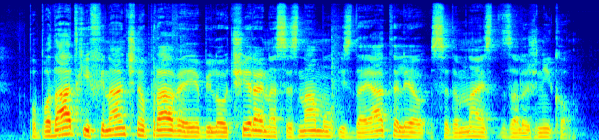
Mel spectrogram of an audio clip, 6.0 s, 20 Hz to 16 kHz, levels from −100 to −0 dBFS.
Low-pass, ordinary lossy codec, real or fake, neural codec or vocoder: 14.4 kHz; none; real; none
